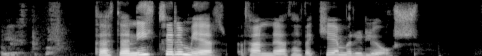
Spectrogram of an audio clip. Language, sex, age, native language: Icelandic, female, 40-49, Icelandic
